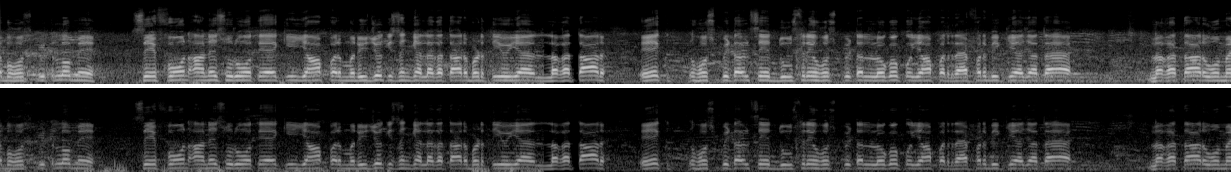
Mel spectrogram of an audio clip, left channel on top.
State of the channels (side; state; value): right; quieter; 11.2 dB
